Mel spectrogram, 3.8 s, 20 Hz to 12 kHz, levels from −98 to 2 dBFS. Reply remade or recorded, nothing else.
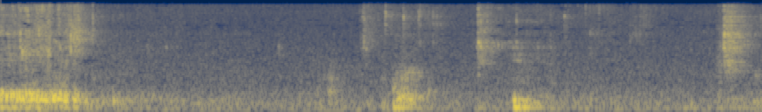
recorded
